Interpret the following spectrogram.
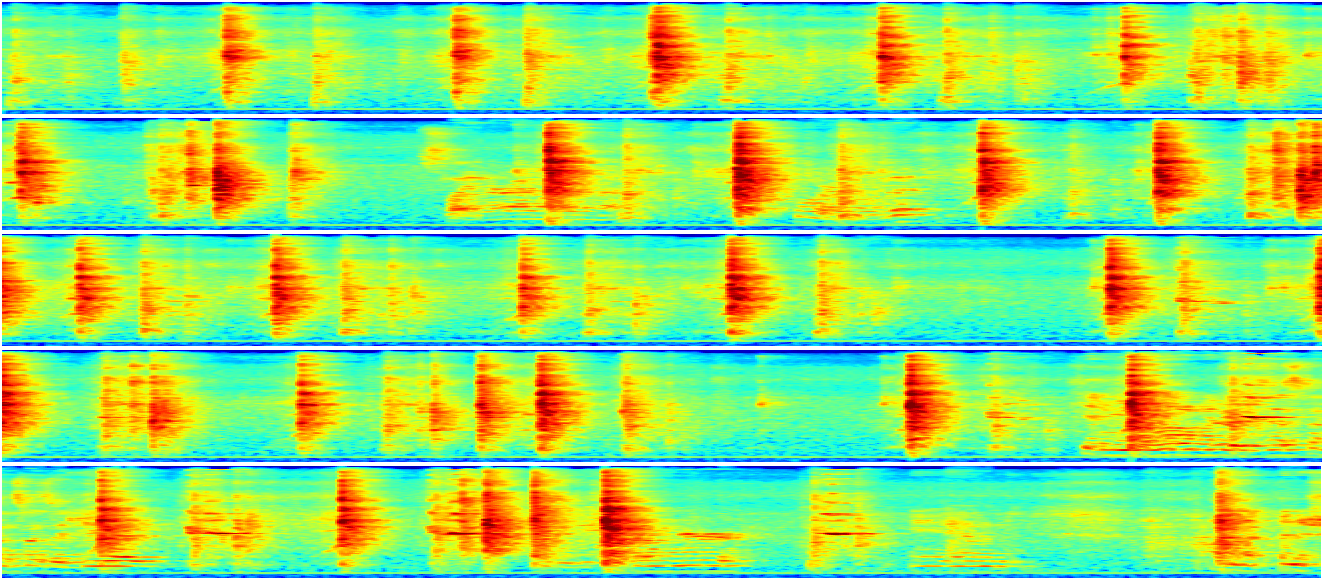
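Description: Double-cylinder foot pump worked by foot, clacking sharply with each stroke at about two strokes a second, with a couple of short pauses, as it pumps up a bicycle tyre.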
